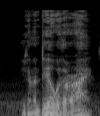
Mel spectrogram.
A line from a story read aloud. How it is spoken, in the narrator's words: He spoke under his breath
